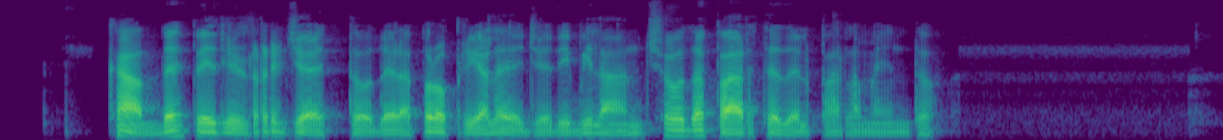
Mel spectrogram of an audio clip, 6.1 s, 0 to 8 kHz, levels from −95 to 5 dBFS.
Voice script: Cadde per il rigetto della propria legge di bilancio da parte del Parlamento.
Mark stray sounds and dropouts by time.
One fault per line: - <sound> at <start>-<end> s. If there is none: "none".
none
